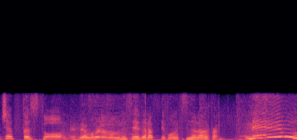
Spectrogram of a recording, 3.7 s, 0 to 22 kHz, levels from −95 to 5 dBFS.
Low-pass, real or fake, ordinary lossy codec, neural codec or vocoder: 7.2 kHz; fake; none; codec, 16 kHz, 0.5 kbps, X-Codec, HuBERT features, trained on balanced general audio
